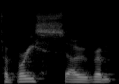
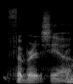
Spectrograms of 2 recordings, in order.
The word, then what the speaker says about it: Fabrizio: out and it wasn't even what is it fabrio how you say his name Fabrizio FAO Romano I blocked I'm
